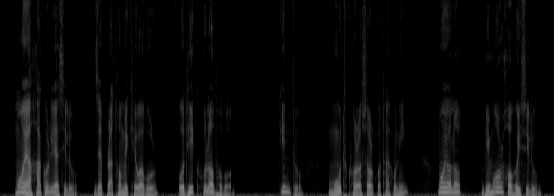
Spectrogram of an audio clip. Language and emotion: Assamese, sad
